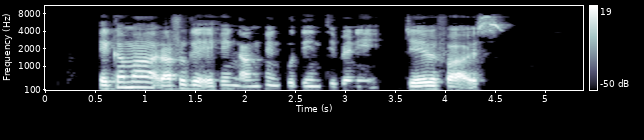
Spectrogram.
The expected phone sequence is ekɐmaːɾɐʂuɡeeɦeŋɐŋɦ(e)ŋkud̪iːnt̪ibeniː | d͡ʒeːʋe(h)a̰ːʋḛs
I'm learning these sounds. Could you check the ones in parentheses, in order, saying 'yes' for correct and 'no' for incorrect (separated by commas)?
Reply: yes, no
